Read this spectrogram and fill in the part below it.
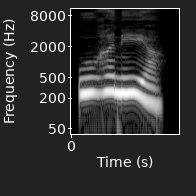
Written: ಊಹನೀಯ

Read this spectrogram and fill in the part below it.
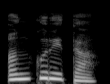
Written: ಅಂಕುರಿತ

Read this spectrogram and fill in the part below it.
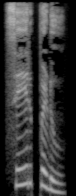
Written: ಸೇರ್ಪಡೆ

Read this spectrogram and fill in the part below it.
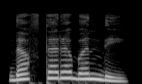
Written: ದಫ್ತರ್‍ಬಂದಿ

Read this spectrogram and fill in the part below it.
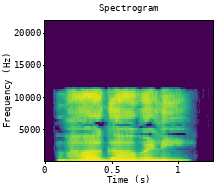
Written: ಬಗೆವೇಳ್

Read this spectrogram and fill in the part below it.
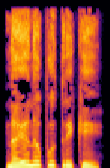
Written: ನಯನಪುತ್ರಿಕೆ

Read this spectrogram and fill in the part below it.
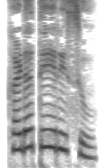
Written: ಕಡತೇರಿಸು

